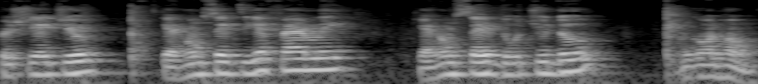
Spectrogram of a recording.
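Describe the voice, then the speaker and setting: With an American accent, a man speaks at medium pitch and a moderate pace, somewhat breathy, with ordinary pitch variation, long and frequent pauses, and audible room echo. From US Virgin Islands, Saint Croix. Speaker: recording artist. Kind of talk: casual chat.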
